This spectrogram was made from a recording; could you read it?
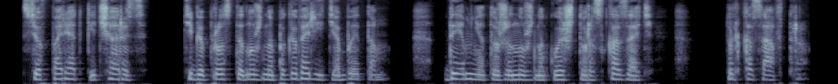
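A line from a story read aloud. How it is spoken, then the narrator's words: Tender murmur. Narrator (Russian): пробормотала она, прижимаясь к нему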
